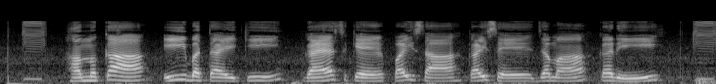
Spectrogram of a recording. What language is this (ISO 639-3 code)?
bho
